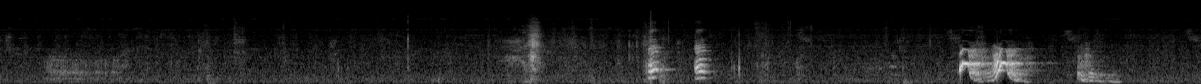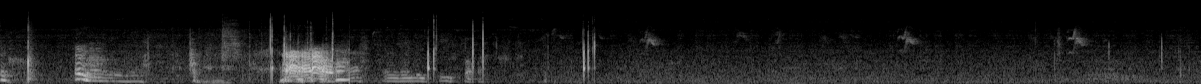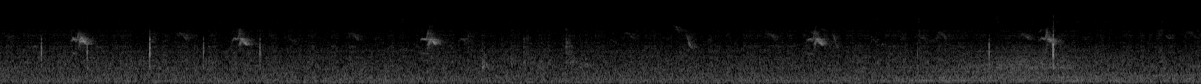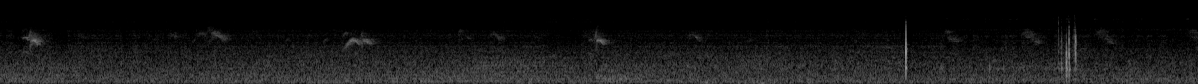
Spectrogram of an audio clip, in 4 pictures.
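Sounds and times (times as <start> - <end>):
faint outdoor hiss: 0.0 - 48.0
bird chirping: 25.7 - 28.8, 30.2 - 33.6, 35.6 - 36.6, 39.3 - 39.9.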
